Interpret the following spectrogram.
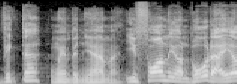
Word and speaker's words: Wembanyama: Victor Wembanyama. You're finally on board, eh? I've only been bringing him up. Wembanyama, yeah. Wembanyama.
